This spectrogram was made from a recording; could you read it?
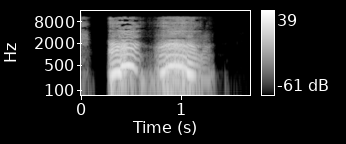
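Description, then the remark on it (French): Two short, affected fake little coughs in quick succession, Umbridge's prim voiced "hem, hem" with a throaty, mid-pitched tone, fairly loud and alone with no talking. “Hagrid, qui n'avait encore jamais entendu la fausse toux d'Ombrage, observait avec inquiétude le sombral le plus proche, croyant que c'était lui qui avait toussé.”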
